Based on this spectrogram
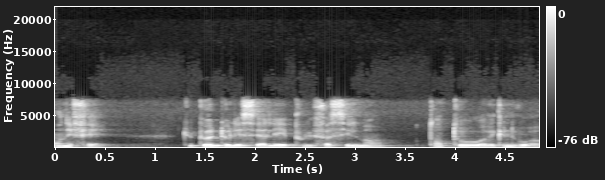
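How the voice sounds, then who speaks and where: A man in a normal speaking voice, fairly low-pitched and fairly slow, with fairly even intonation. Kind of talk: hypnosis relaxation guide. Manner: soft, slow, soothing.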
